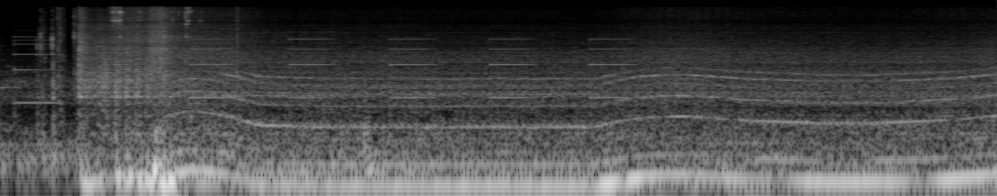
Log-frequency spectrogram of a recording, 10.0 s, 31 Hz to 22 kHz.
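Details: 2009 Acura TL 3.5 base: engine whine/whirr whose pitch climbs and falls with RPM during acceleration, started about two days earlier, getting whinier with increased RPM.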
